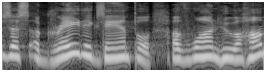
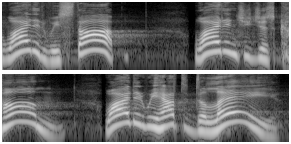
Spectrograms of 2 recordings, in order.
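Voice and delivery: frustrated anger; 5 semitones higher, 5 dB louder than usual. Acted. Father responding to Jesus over the delay, angry protest. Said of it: "possibly his anger rose with Jesus".

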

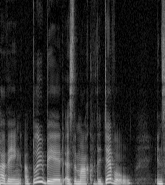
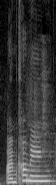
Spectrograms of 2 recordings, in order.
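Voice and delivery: very high sing-out reply; high, hurried-sounding answer to a threat; calling back; 13 semitones higher, 4 dB louder than usual. A narrator's reading. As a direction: call back in a high, anxious voice. Wife calls back to Bluebeard.

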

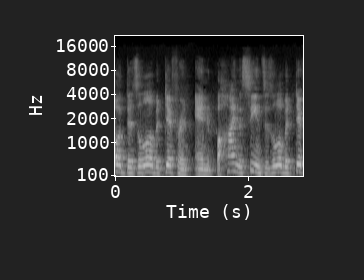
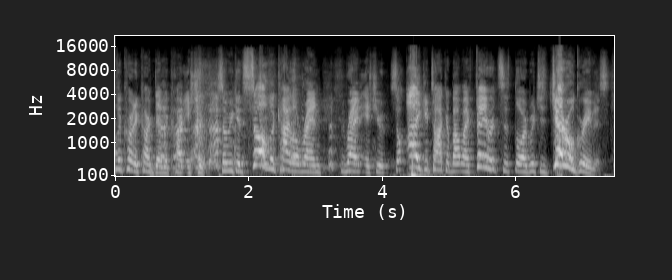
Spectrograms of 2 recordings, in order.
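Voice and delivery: loud, higher laughing rant; exasperated rant; 4 semitones higher, 5 dB louder than usual. Real, not acted. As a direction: vent your frustration, half laughing. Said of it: "he's so angry".

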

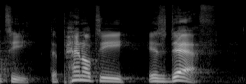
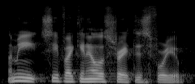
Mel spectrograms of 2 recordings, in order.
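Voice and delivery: ordinary talk

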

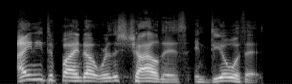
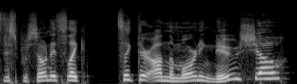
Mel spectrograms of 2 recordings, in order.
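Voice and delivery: ordinary delivery

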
